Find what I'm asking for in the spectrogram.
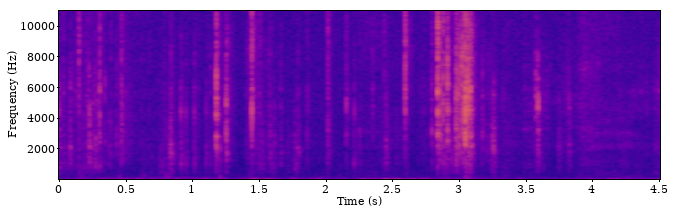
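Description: Scissors cutting a sheet of paper in half for a one-sheet double flap wallet, close and quiet, with crisp snipping and crinkling strokes in an irregular rhythm and no talking.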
